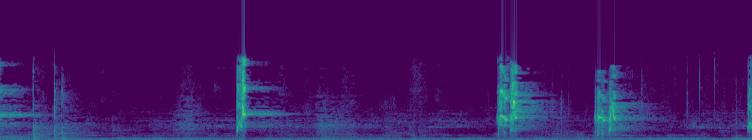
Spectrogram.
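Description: Lovebirds giving short, sharp, high-pitched chirps, single or in quick pairs, a few seconds apart.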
